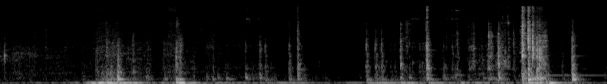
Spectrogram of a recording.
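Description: Scattered clicks, knocks and rustling as someone moves about the cab of a Case CX37C mini excavator, with a short jingle of keys about five seconds in.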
